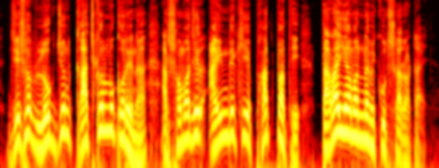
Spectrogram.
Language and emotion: Bengali, disgusted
